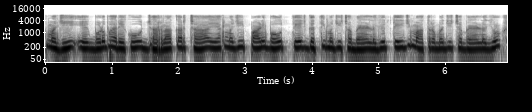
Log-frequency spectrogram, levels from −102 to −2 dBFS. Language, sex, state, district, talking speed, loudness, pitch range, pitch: Hindi, male, Uttarakhand, Uttarkashi, 235 wpm, -13 LUFS, 170-190 Hz, 180 Hz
